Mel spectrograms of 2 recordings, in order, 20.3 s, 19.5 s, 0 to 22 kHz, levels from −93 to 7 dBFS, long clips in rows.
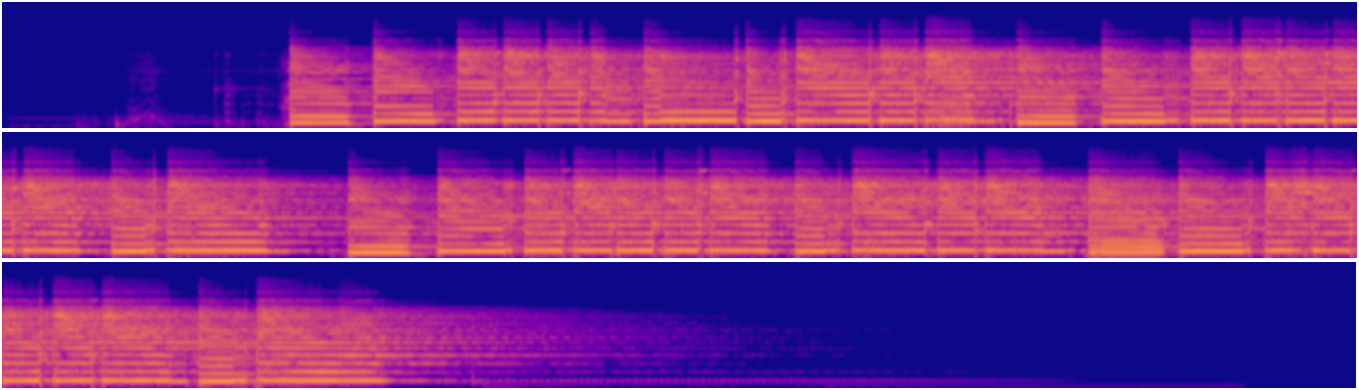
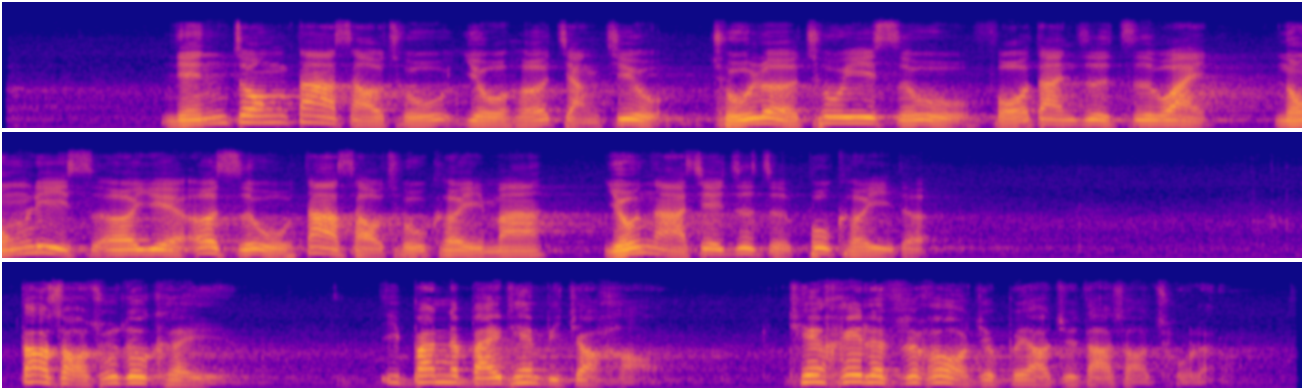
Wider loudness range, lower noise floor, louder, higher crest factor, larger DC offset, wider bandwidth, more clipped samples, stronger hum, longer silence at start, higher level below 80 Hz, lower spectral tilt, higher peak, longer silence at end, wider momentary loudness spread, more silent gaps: about the same, 4 LU vs 4 LU; first, -83 dBFS vs -60 dBFS; about the same, -20 LUFS vs -21 LUFS; second, 12 dB vs 22 dB; neither; second, 9 kHz vs 11.5 kHz; neither; neither; first, 1.45 s vs 0.8 s; about the same, -64 dBFS vs -68 dBFS; second, -4 dB/octave vs -6 dB/octave; second, -10 dBFS vs 0 dBFS; first, 4.25 s vs 0.45 s; second, 4 LU vs 11 LU; neither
